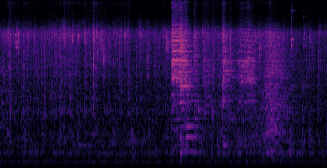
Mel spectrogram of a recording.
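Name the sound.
chopped onions and green chillies added to hot oil in a pan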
